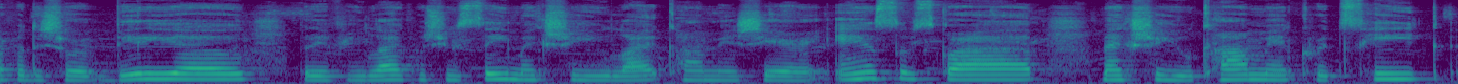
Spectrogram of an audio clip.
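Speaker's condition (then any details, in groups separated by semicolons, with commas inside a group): No condition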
